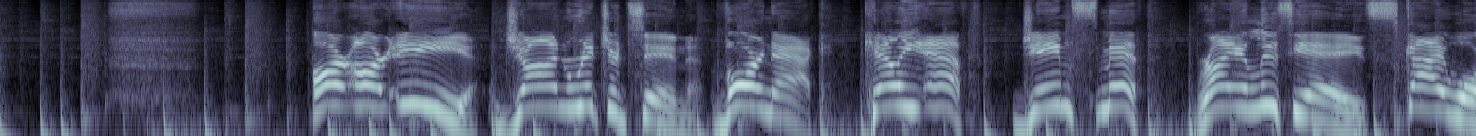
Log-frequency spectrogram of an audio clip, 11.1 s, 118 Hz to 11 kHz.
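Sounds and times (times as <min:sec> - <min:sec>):
deep breath inhaled through the mouth: 0:00.7 - 0:01.7
speech: 0:02.4 - 0:11.0.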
